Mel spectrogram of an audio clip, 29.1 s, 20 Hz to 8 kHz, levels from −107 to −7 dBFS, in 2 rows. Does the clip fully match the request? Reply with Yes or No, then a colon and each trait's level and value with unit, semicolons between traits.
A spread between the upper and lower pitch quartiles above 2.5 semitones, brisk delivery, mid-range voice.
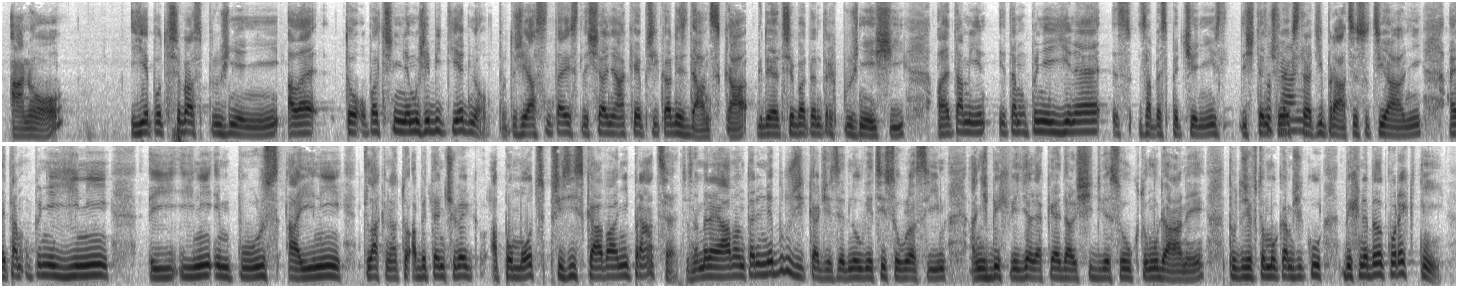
Yes: average, 2.9 semitones; fast, 180 wpm; medium, 150 Hz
